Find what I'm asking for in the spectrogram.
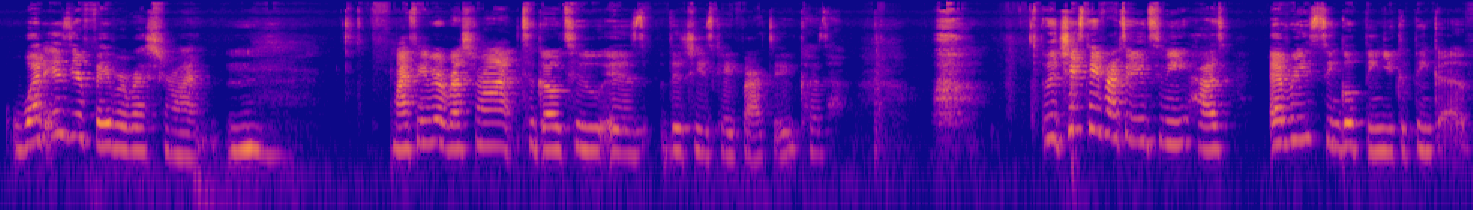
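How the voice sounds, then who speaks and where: A Southern California woman in her twenties, a beauty vlogger, chats with her viewers in a sassy, playful way full of asides. Her voice is a little high and moves at normal speed, recorded in an echoey room.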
